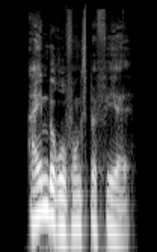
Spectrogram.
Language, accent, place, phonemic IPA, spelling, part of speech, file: German, Germany, Berlin, /ˈaɪ̯nbəruːfʊŋsbəfeːl/, Einberufungsbefehl, noun, De-Einberufungsbefehl.ogg
- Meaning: conscription order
